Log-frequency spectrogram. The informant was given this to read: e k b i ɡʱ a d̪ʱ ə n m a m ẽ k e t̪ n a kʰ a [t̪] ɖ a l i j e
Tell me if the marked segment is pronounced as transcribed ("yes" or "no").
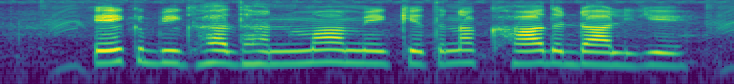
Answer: no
